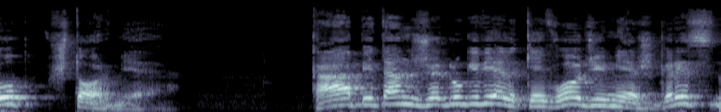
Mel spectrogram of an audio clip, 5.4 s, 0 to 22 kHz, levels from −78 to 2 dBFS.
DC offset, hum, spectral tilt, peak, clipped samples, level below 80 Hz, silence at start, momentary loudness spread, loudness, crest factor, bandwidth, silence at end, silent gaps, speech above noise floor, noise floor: under 0.1%; none; -4.5 dB/octave; -6 dBFS; under 0.1%; -56 dBFS; 0 s; 15 LU; -22 LUFS; 16 dB; 16.5 kHz; 0 s; none; 50 dB; -71 dBFS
